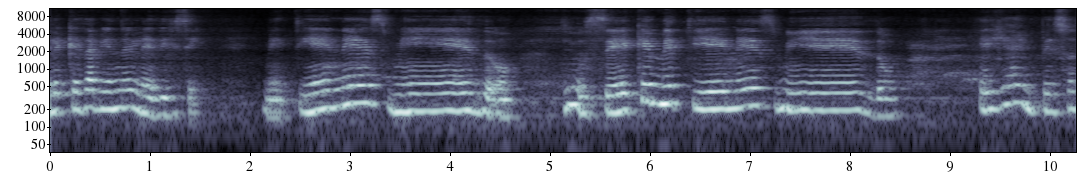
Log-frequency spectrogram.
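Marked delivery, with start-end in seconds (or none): 2.1-8.5 voz lenta y arrastrada de niña espectral; niña fantasma. Acted. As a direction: susurra la amenaza muy despacio. Niña fantasma habla a la víctima. (niña fantasma que se burla lentamente)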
